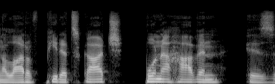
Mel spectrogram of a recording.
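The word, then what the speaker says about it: Bunnahabhain: had a stroke while typing but it's actually pronounced buah Haven and it's galic for mouth of the River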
